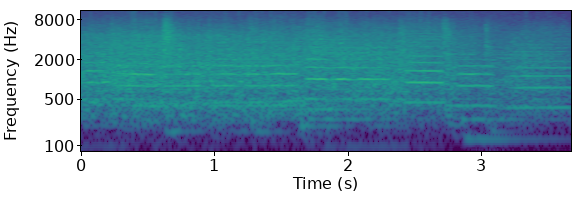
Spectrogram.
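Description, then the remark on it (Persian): A car engine drones steadily, its pitch shifting slightly as the vehicle moves fast along a street, with continuous road noise and no voices. “ماشینی به سرعت در یک خیابان پیش میاد. با ترمز محکمی میایستد.”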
